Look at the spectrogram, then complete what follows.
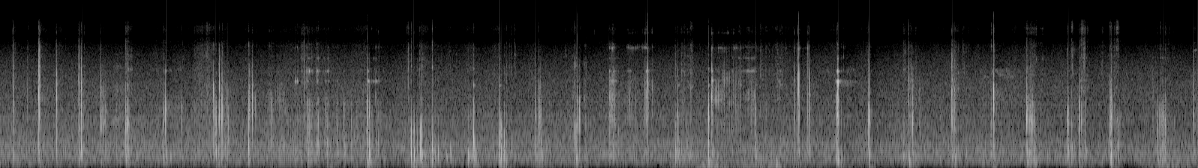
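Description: Stones of a campfire ring clacking and knocking against each other as they are handled and set in place: a run of sharp knocks, a few a second.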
